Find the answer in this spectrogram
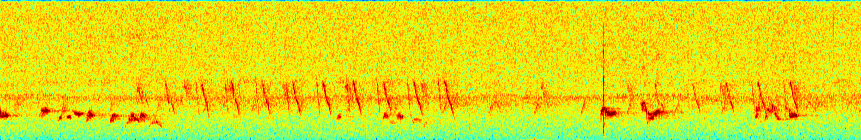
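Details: Red-whiskered bulbul trapped with a decoy bird at Mông Hóa, giving fighting song: short warbled, bubbly phrases in bursts near the start and again after four seconds, over a dense backdrop of rapid, high, thin chirps from other birds and a single sharp click.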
